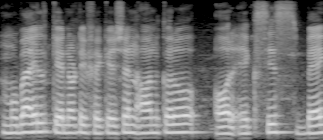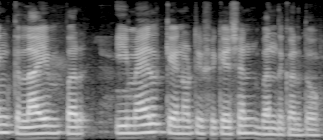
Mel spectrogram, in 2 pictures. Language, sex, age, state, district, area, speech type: Urdu, male, 18-30, Bihar, Purnia, rural, read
